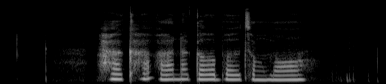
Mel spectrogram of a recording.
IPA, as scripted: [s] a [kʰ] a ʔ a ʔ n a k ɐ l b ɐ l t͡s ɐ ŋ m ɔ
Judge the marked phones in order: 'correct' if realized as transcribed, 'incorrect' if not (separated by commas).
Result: incorrect, correct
